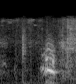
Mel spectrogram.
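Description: A guard dog gives a single short, sharp bark, close and fairly loud, in an indoor scene from a 1970s Polish film.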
